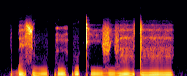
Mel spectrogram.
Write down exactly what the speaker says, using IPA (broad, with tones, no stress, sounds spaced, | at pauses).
ɓ ɛ˨ s uː˨ k ũ˨ kʷ ɪ˦ kʰ iː˨ v i˨ β aː˨ d aː˦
